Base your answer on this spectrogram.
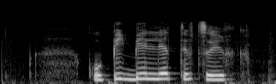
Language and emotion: Russian, positive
